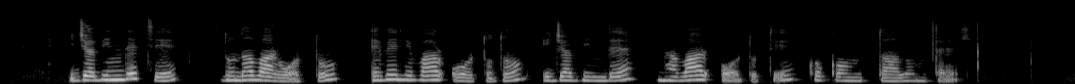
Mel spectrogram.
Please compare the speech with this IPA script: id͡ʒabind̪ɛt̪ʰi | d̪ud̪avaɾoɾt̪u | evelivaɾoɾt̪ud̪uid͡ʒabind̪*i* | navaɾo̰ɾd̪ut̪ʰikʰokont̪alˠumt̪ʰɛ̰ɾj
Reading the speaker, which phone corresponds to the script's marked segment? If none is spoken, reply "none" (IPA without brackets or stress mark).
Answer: ɛ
